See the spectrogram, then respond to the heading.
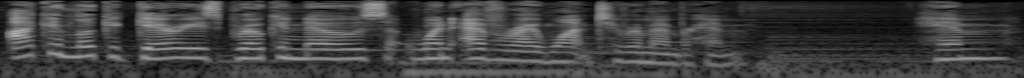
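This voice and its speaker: A woman's voice: medium pitch, moderate pace, fairly bright tone, lightly acted. A woman acting a wistful, guarded veteran ally of a vigilante in a pulp audio drama, speaking sincerely and reflectively. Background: music.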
